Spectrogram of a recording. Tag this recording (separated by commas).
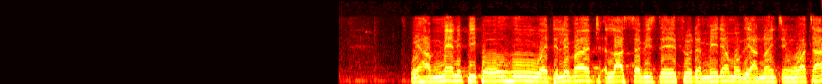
Speech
